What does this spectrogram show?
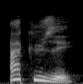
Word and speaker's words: accuser: Accuser. You don't need to pronounce double C here, because normally we only pronounce this K.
